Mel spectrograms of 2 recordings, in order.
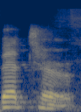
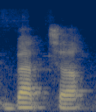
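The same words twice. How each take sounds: First: The final R sound is clearly pronounced. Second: The final R sound is dropped. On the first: "in U S pronunciation, they pronounce the R perfectly" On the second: "U K, like British accent, they don't pronounce the R"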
